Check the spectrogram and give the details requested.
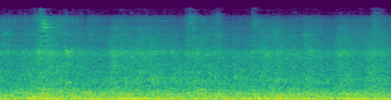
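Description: Electric passenger train running across a steel truss railway bridge: a steady rumble with a few brief high squeaks and clicks from the wheels and track, the clearest about half a second in.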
